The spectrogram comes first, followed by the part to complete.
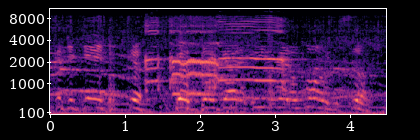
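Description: Chickens clucking, then a rooster crows once, one long call starting about a second and a half in and lasting about a second and a half.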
